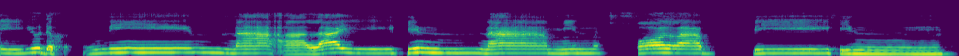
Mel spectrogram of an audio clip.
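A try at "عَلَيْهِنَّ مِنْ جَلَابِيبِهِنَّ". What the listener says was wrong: Tuh, nunnya dia gunahkan, tapi fathahnya kan pendek. Pendek ya. Alaihin min jalabibihin. Terus kemudian yang ada gunahnya ikhfa, nun sukun ketemu dengan jimnya ikhfa, samar. Tapi tetap disertai dengan gunnah, ditahan. Berarti gunnah itu artinya suaranya itu ditekan, ditahan, kemudian masukkan ke al-khaisum, rongga hidung ya. Ditahan sekitar 2 sampai 3 kroket.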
